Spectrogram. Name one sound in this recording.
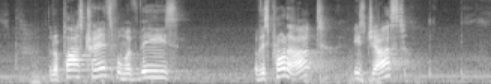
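A man speaks calmly and clearly, as if lecturing.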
